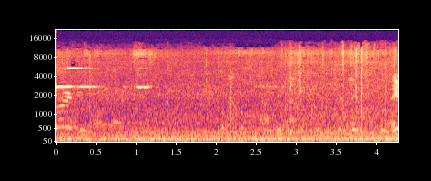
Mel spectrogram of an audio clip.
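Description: Steady low outdoor background rumble of a busy open square, with distant traffic, and a few faint ticks near the end.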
